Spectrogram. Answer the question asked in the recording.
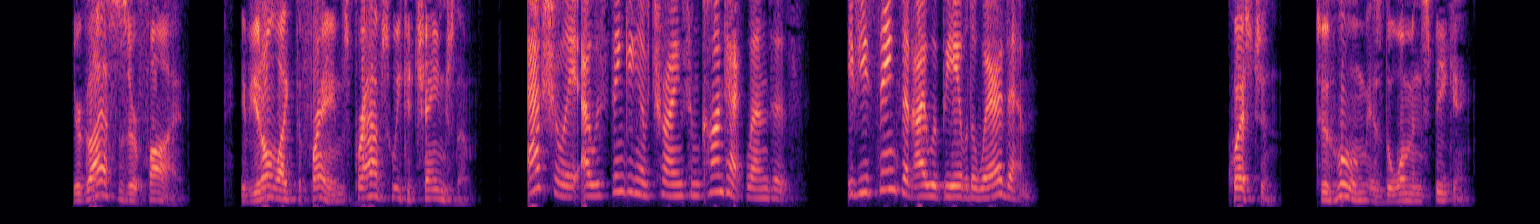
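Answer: An optometrist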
